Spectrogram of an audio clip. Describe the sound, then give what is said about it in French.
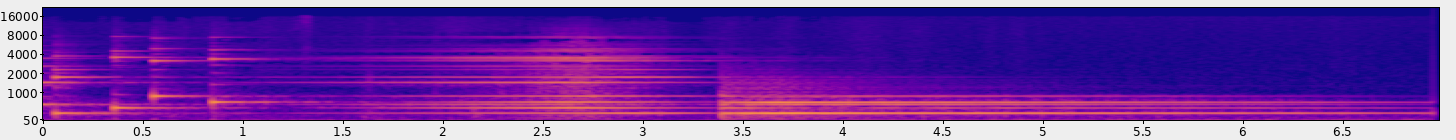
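Synthesized gong-like bell tones open an electronic music piece: three quick struck attacks, then a swelling rise. One strong gong strike follows, and its bright, steady partials ring on and slowly fade, with no voices. “Oui, parce que normalement, un gong a son propre timbre, qui n'est pas forcément dans l'écho des accords précédents. Et là c'est le cas, parce que vous êtes entré dans la matière sonore. C'est le tout début de Mutation, on écoute.”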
